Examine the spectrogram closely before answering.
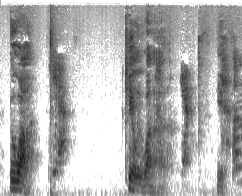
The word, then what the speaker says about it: Killua: It's Kill, like, Assassin's Kill. Uwa. Killua.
